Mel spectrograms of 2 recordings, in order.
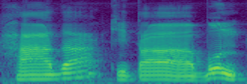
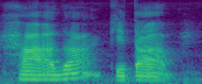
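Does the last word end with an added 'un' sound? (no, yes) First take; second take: yes; no. First: The last word ends with an added 'un' sound. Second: The last word ends without any added vowel sound. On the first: The full grammatical case ending is pronounced. "एराब अगर हम देकर पढ़ते हैं" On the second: The case ending is dropped in the pausal form. "साइलेंट करके पढ़ना चाहते हैं"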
